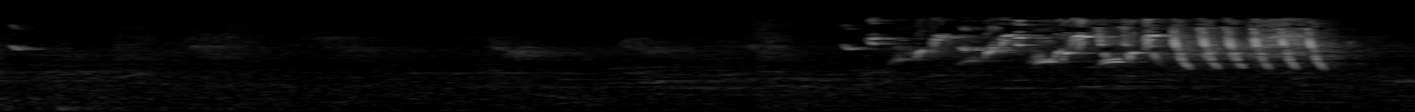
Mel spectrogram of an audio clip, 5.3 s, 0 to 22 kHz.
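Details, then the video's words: From Antalya, Turkey, a 2019 young goldfinch gives scattered faint high notes, then bursts into a loud, fast, rhythmic rattle of sharp chirps repeated several times a second for nearly two seconds. "Saka kuşu ötüm"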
